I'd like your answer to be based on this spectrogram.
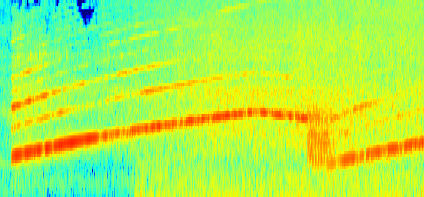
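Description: A fire engine siren wails loudly and close, rising and falling in long sweeps with a rumbling truck engine underneath, during a fire drill at a city hospital.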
